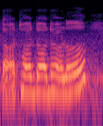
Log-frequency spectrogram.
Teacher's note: टा वर्ग ट, ठ, ड, ढ, ण, इनका उच्चारण मूर्धा से होता है।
